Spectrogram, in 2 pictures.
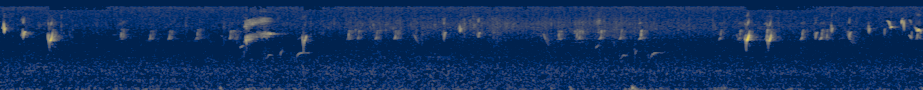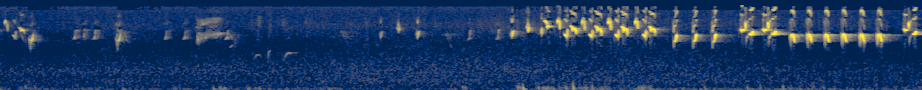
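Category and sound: bird, wild bird flight song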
